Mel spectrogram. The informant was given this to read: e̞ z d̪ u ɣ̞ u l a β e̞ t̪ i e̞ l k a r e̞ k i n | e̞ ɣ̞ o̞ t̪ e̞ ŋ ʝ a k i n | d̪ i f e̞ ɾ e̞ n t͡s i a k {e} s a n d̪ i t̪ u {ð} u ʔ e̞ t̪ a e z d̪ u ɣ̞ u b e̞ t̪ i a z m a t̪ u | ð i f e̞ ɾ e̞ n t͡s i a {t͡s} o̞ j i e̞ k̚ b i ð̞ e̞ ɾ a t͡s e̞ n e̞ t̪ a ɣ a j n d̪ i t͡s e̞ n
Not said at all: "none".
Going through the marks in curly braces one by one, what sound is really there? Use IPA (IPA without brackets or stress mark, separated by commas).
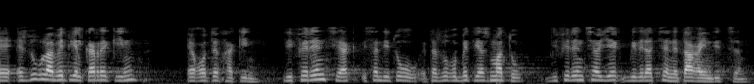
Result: i, ɣ, none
